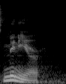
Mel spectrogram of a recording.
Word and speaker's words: Minior: So, we got Minior... I was trying to figure out how to pronounce this guy. – It's like Meteor, but Mini. It's Minior.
